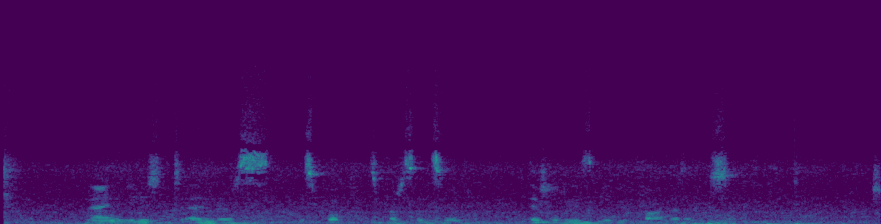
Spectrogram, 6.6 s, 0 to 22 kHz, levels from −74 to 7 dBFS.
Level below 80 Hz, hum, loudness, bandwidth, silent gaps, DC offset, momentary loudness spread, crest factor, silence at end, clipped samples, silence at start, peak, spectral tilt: -50 dBFS; none; -39 LUFS; 16.5 kHz; none; under 0.1%; 14 LU; 20 dB; 0 s; under 0.1%; 0.05 s; -18 dBFS; -3.5 dB/octave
